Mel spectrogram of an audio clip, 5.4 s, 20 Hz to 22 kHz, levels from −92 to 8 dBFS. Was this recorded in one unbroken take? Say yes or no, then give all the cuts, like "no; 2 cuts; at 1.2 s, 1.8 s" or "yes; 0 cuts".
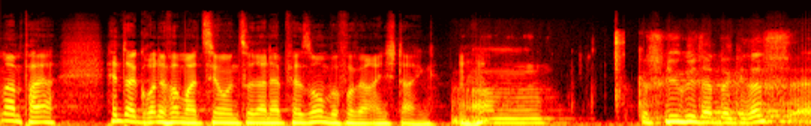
no; 2 cuts; at 3.0 s, 4.2 s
